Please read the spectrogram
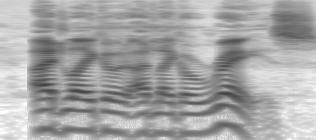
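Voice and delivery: ordinary talk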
